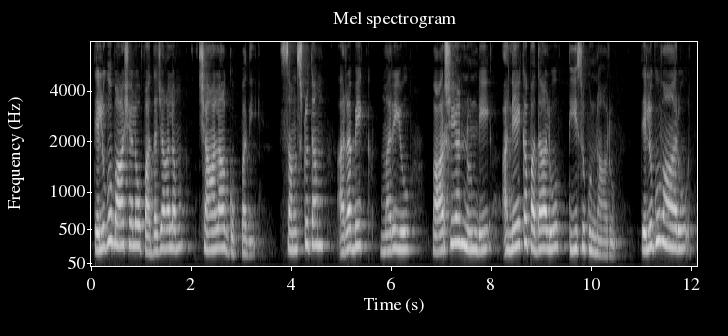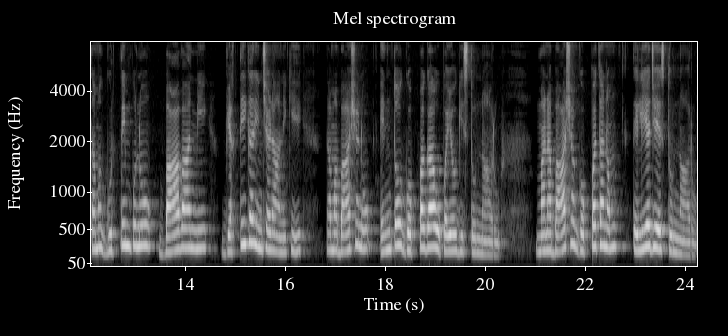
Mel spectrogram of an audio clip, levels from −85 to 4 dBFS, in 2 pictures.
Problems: none marked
